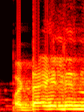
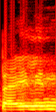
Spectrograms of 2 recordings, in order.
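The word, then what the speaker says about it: ptyalin: क्या कहा जाता है, सलेवरी अमाइलेज भी कहा जाता है, या पटाइलिन नहीं कहा जाता, इसको क्या कहा जाएगा, टाइलिन कहा जाएगा, ठीक है।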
